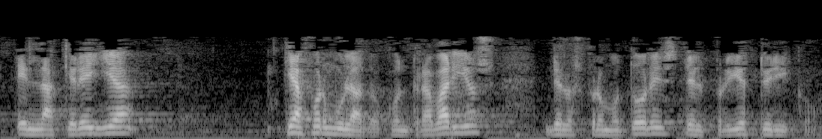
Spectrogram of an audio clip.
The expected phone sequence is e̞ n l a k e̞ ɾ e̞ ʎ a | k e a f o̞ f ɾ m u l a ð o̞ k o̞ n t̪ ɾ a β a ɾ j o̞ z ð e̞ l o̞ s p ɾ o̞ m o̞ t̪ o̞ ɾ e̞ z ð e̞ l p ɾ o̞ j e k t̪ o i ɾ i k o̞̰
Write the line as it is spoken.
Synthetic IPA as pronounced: e̞ n l a k e̞ ɾ e̞ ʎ a | k e a f o̞ ɾ m u l a ð o̞ k o̞ n t̪ ɾ a β a ɾ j o̞ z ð e̞ l o̞ s p ɾ o̞ m o̞ t̪ o̞ ɾ e̞ z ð e̞ l p ɾ o̞ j e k t̪ o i ɾ i k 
